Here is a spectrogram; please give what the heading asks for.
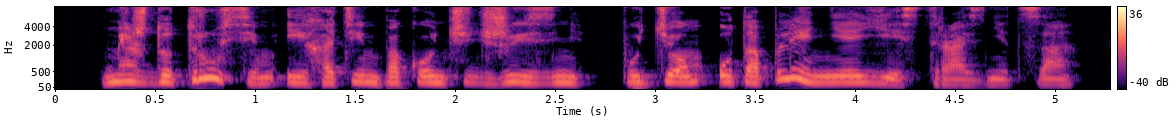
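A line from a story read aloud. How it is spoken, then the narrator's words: Restrained snapping retort. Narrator (Russian): огрызнулась однако не слишком наглея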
